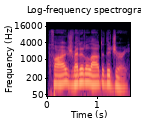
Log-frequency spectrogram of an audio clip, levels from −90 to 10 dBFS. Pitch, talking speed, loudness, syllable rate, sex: 125 Hz, 250 wpm, -14 LUFS, 6.8 syllables/s, male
